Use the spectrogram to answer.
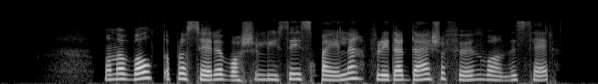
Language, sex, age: Norwegian, female, 24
